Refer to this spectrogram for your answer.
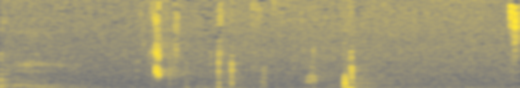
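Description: A single throaty swallow with a soft gulp midway, made by a patient asked to swallow during a thyroid examination, surrounded by faint wet mouth clicks.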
